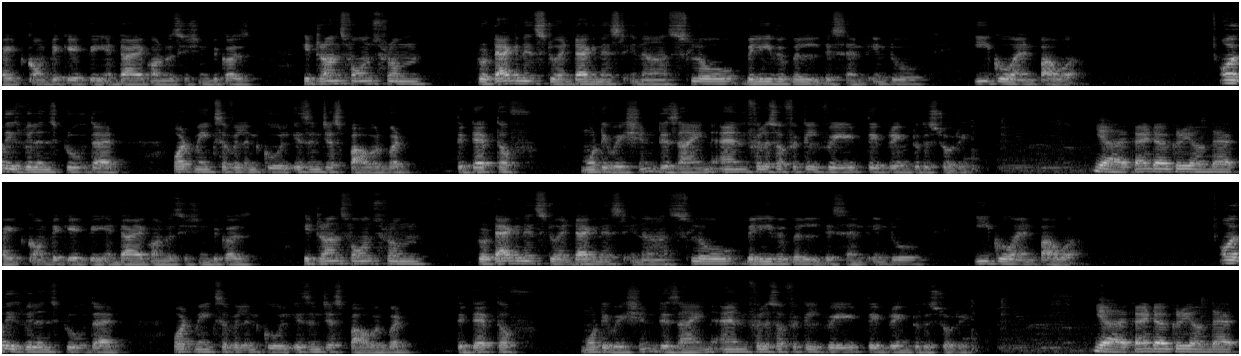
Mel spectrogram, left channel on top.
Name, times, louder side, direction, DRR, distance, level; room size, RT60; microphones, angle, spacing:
voice 1, 0.0-2.5 3.0-4.2 4.7-9.2 9.7-10.7 12.2-13.6 14.1-16.4 16.9-17.7 18.2-22.0, left 1 dB, 60° left, 3.1 m, -32 dB
voice 2, 22.3-24.7, right 2 dB, 15° right, 1.0 m, -28 dB
8.1 x 4.4 x 3.3 m
head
